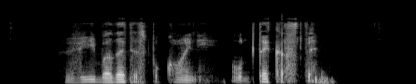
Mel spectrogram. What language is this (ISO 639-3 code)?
bul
